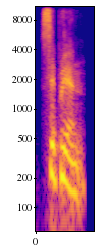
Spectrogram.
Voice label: "Cyprian", Indian

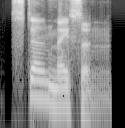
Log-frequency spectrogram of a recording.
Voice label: "stonemason", British

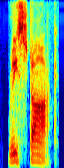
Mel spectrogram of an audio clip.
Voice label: "restock", American

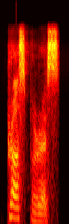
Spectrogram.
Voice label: "Prosperous", Indian; Dictionary

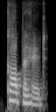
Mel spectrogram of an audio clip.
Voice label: "copperhead", Indian

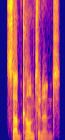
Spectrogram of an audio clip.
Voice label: "subcontinent", British

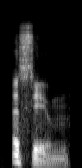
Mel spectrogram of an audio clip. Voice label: "assume", British

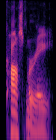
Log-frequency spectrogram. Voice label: "costmary", American

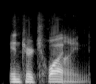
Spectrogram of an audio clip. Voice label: "intertwine", American

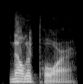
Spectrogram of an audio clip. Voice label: "nullipore", American

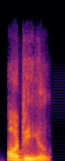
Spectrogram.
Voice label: "ordeal", Indian

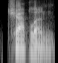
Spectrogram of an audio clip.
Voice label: "chaplain", American

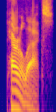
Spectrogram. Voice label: "parallax", American

